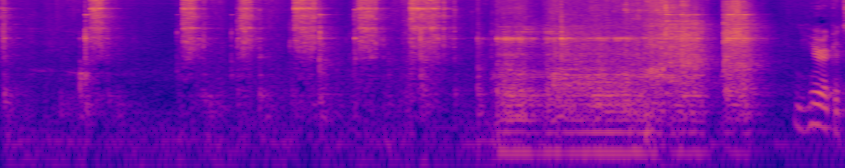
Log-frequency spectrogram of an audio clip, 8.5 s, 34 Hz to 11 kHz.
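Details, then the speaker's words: 1987 Yamaha Warrior 350 engine turned by hand with the cam chain cover off: slow uneven clicks and a dry crack, then it sticks at one point. The engine binds; the cause is unknown, and it spun freely earlier with the spark plug out. "So let's rotate this engine around and just see where it gets stuck. You hear it kind of crack in there."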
